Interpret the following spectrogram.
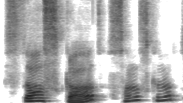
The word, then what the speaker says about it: Sarsgaard: Und dann haben wir noch Peter Sarsgaard. Ich glaube, der wird so ausgesprochen, weil er Amerikaner ist und keine Skandinavier.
